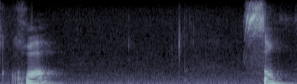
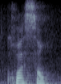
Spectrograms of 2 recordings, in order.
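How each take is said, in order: First: "Croissant" split as "Croix", long pause, "Sang"; syllable by syllable. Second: Said in the usual way. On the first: Shown as a demonstration. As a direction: say "Croix" rising, wait, then "Sang". (« Croix… Sang » : les deux syllabes bien séparées) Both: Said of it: "On supprime la deuxième syllabe".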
